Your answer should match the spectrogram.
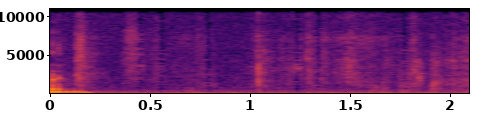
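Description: A pause in a man's speech: faint room noise with a steady low hum and a few soft ticks.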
